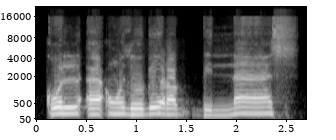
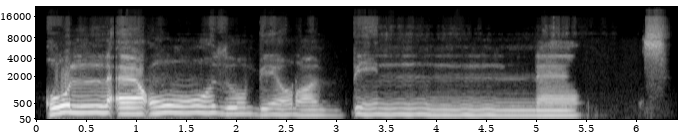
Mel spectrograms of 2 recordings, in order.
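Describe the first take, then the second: First: It is read fast with shortened vowels, little nasalizing. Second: Long vowels and nasal sounds are held normally. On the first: The speaker calls it wrong. "Dikurangkan, dikurangkan panjang, kemudian dikurangkan dengung" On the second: The speaker calls it right. "bacaan yang biasa"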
